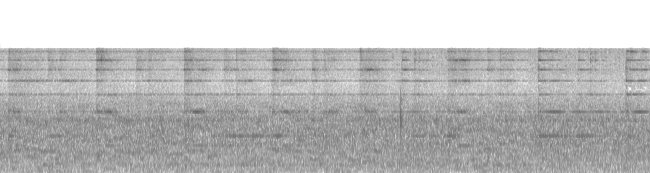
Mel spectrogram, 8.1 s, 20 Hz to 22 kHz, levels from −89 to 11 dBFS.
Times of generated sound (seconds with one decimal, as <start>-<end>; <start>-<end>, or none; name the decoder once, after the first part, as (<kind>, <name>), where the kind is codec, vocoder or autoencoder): 0.0-4.9 (autoencoder, DAC-VAE); 5.6-6.6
